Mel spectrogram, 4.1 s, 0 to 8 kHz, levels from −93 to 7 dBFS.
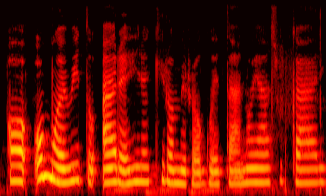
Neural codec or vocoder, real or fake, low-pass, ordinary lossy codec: none; real; 7.2 kHz; none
